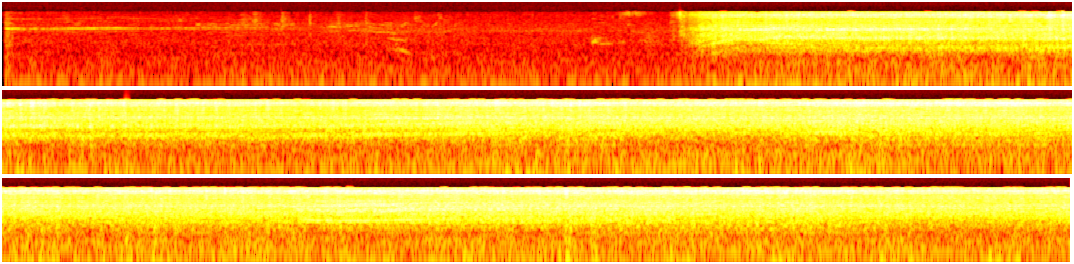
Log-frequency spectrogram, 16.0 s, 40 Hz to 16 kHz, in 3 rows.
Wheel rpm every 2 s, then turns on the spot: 0, 10, 140, 170, 220, 230, 230, 230.
none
